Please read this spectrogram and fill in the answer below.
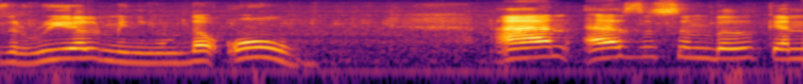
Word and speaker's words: Om: and this is the OM and the OM only because these three letters are Uma a u m pronounced in combination as oh May will be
